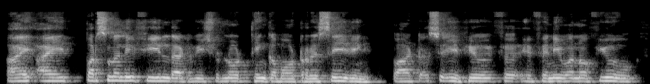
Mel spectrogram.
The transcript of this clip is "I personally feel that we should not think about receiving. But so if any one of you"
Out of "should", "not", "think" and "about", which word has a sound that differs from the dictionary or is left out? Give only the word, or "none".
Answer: think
